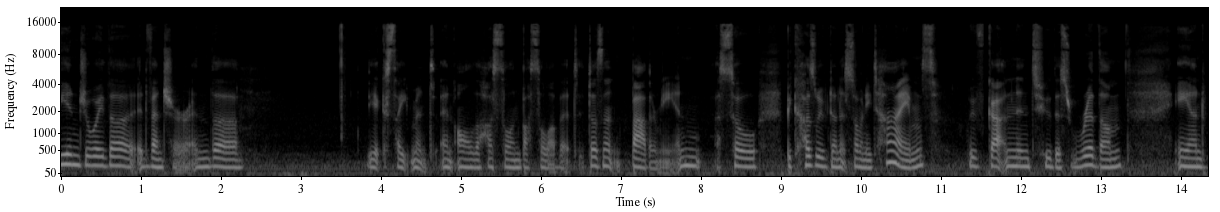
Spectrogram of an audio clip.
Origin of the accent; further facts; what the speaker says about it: Northern Illinois, United States; moved away as an adult; also born or lived in Charleston, South Carolina / Knoxville, Tennessee / Northwest Indiana; now in Rochester, United States; we moved from Northern Illinois to Charleston, South Carolina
